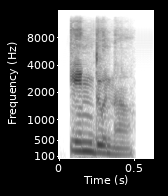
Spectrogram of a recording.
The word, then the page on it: induna: Indian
